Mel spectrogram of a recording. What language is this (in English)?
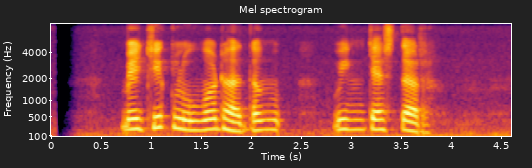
Javanese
